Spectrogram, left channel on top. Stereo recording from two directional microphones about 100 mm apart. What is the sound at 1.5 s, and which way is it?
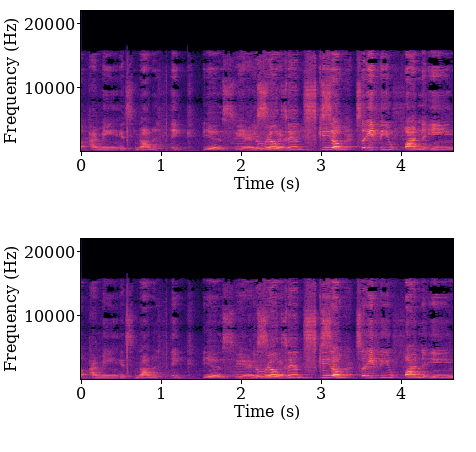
Speech, 15° right (ahead or behind).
